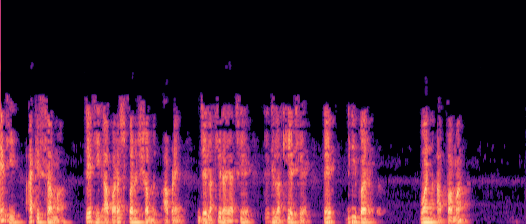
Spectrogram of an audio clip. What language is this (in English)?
Gujarati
